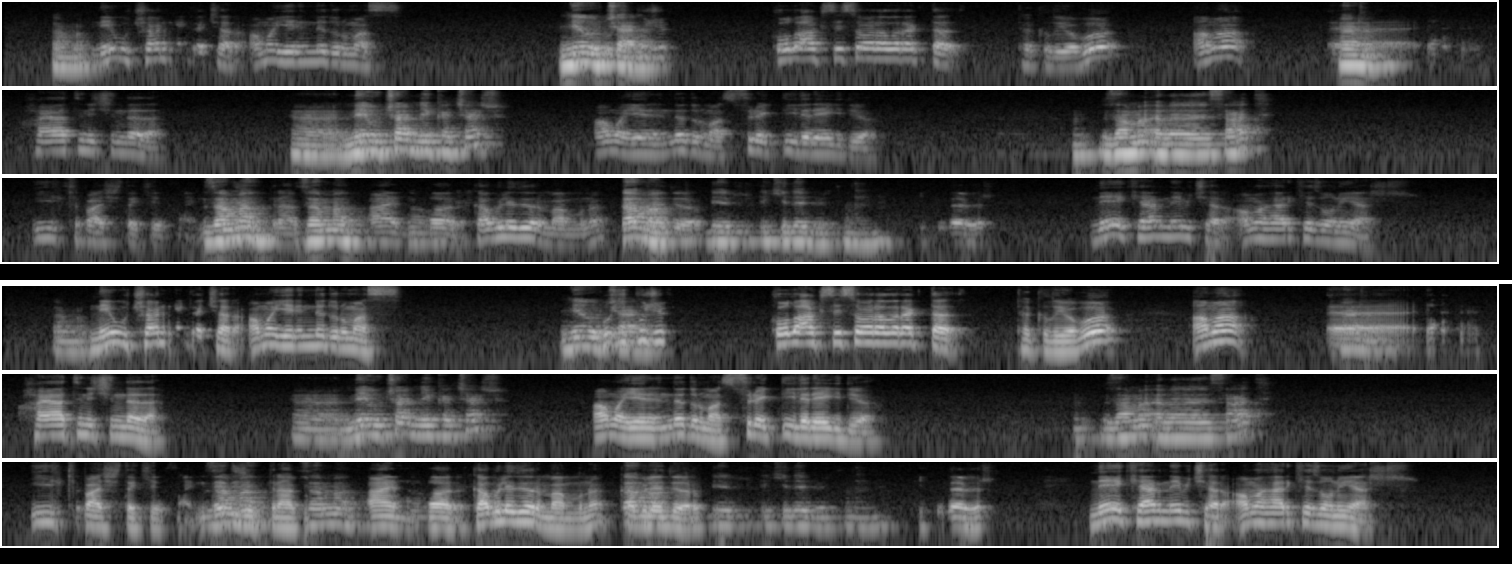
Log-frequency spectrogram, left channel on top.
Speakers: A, on the left; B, on the right.
A: Tamam.
B: Ne uçar ne kaçar ama yerinde durmaz.
A: Ne uçar?
B: Bu ipucu Kola aksesuar olarak da takılıyor bu. Ama eee,
A: Ha,
B: hayatın içinde de.
A: ha. Ne uçar ne kaçar?
B: Ama yerinde durmaz. Sürekli ileriye gidiyor.
A: zaman e, saat
B: İlk
A: Z-
B: baştaki. Sen
A: zaman
B: Ne diyecektin abi?
A: zaman
B: Aynen
A: zaman.
B: doğru. Kabul ediyorum ben bunu. Kabul
A: Zaman
B: ediyorum.
A: bir ikide bir tamam.
B: İkide bir. Ne eker ne biçer ama herkes onu yer.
